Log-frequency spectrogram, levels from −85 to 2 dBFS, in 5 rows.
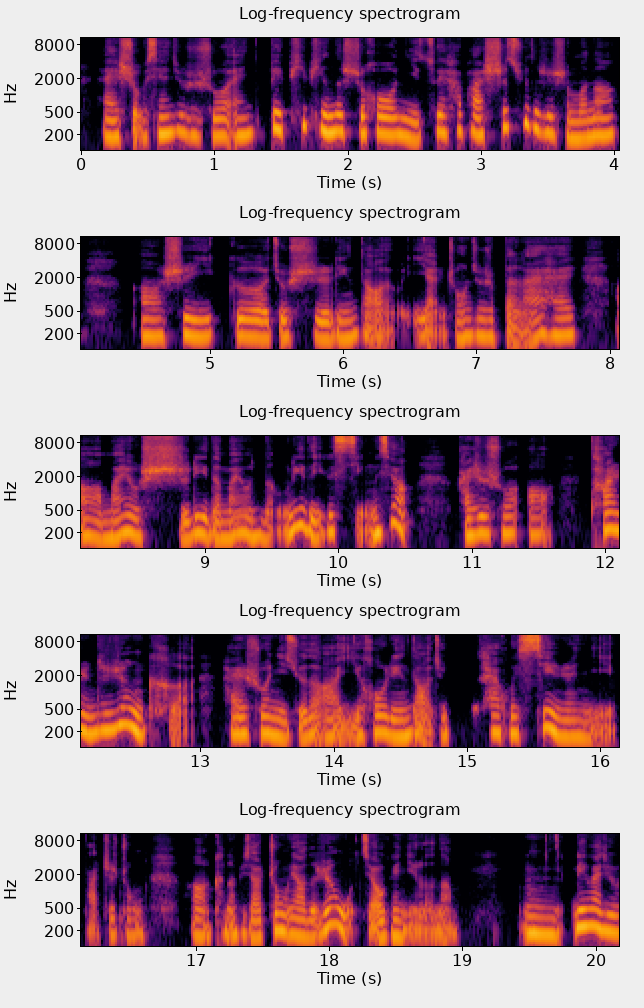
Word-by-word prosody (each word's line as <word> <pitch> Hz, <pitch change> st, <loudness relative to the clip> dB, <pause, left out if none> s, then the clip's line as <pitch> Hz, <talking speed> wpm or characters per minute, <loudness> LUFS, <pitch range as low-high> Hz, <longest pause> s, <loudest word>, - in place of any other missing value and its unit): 诶， 180 Hz, -1 st, +1 dB
首 -, -, 0 dB
先 210 Hz, +2 st, +3 dB
就 225 Hz, 0 st, -2 dB
是 195 Hz, -, -3 dB
说， 190 Hz, +1 st, -2 dB
诶， 195 Hz, +3 st, -1 dB
被 250 Hz, -, +4 dB
批 285 Hz, +4 st, -5 dB
评 230 Hz, -5 st, +3 dB
的 230 Hz, -, +4 dB
时 210 Hz, -1 st, -1 dB
候， 210 Hz, -1 st, +2 dB
你 185 Hz, -5 st, +1 dB
最 225 Hz, +4 st, -1 dB
害 235 Hz, +3 st, -5 dB
怕 210 Hz, -3 st, 0 dB
失 270 Hz, +7 st, 0 dB
去 300 Hz, +4 st, -1 dB
的 255 Hz, -, 0 dB
是 215 Hz, -, 0 dB
什 185 Hz, -3 st, -2 dB
么 170 Hz, +1 st, +1 dB
呢？ 195 Hz, +2 st, +1 dB, 0.4 s
啊， 180 Hz, 0 st, -2 dB
是 185 Hz, 0 st, +2 dB
一 175 Hz, +1 st, +1 dB
个 175 Hz, -2 st, +1 dB
就 175 Hz, +1 st, -3 dB
是 165 Hz, -2 st, -1 dB
领 170 Hz, +2 st, -2 dB
导 -, -, -3 dB, 0.2 s
眼 230 Hz, -, -4 dB
中 175 Hz, -2 st, -4 dB
就 185 Hz, 0 st, -3 dB
是 175 Hz, -, -2 dB
本 170 Hz, -, -5 dB
来 175 Hz, -, -3 dB
还， 190 Hz, 0 st, -1 dB, 0.3 s
呃， 175 Hz, -3 st, -2 dB
蛮 165 Hz, +5 st, 0 dB
有 200 Hz, -3 st, +2 dB
实 165 Hz, -, +2 dB
力 195 Hz, +2 st, +2 dB
的、 155 Hz, -2 st, -1 dB
蛮 165 Hz, +3 st, -1 dB
有 195 Hz, -3 st, 0 dB
能 170 Hz, +3 st, -2 dB
力 260 Hz, +4 st, +3 dB
的 180 Hz, -, +2 dB
一 -, -, -2 dB
个 205 Hz, -, -1 dB
形 205 Hz, -1 st, +7 dB
象， 240 Hz, +4 st, +2 dB, 0.3 s
还 175 Hz, -, -1 dB
是 195 Hz, +2 st, +2 dB
说， 195 Hz, +1 st, -3 dB
啊， 185 Hz, +2 st, -6 dB, 0.3 s
他 230 Hz, 0 st, +1 dB
人 200 Hz, -4 st, +3 dB
的 200 Hz, -, +1 dB
认 230 Hz, -3 st, +3 dB
可， -, -, -8 dB, 0.2 s
还 180 Hz, -, -3 dB
是 180 Hz, -, +2 dB
说 190 Hz, +1 st, -1 dB
你 165 Hz, -3 st, +1 dB
觉 160 Hz, -, 0 dB
得， 180 Hz, -, 0 dB
啊， -, -, -2 dB
以 -, -, -3 dB
后 195 Hz, +3 st, 0 dB
领 165 Hz, 0 st, +2 dB
导 -, -, -1 dB
就 180 Hz, -, -5 dB
不 -, -, -28 dB, 0.2 s
太 195 Hz, -, -2 dB
会 190 Hz, 0 st, -2 dB
信 220 Hz, +2 st, +8 dB
任 160 Hz, -1 st, -2 dB
你， 205 Hz, +2 st, -7 dB
把 -, -, -9 dB
这 165 Hz, -, -7 dB
种， 165 Hz, +1 st, -7 dB, 0.3 s
啊， 160 Hz, -1 st, -3 dB
可 -, -, -10 dB
能 -, -, -1 dB
比 180 Hz, -, -7 dB
较 150 Hz, -, 0 dB
重 200 Hz, -1 st, +1 dB
要 160 Hz, -1 st, +1 dB
的 155 Hz, -, 0 dB
任 230 Hz, +4 st, +2 dB
务 215 Hz, +1 st, +1 dB
交 150 Hz, -, +2 dB
给 160 Hz, 0 st, -1 dB
你 205 Hz, +7 st, -3 dB
了 210 Hz, -1 st, -6 dB
呢？ 200 Hz, -, -5 dB, 0.5 s
嗯， 175 Hz, -2 st, +2 dB
另 240 Hz, +2 st, +4 dB
外 240 Hz, -, +4 dB
就 195 Hz, -3 st, +2 dB
190 Hz, 305 characters per minute, -24 LUFS, 175-210 Hz, 0.5 s, 信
